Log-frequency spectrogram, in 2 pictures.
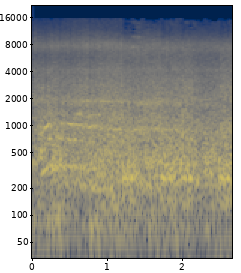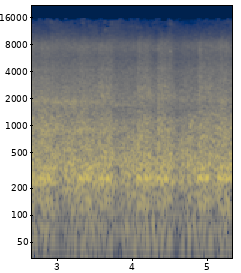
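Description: Meitetsu 2200 series electric limited-express train passing through a station at speed: a loud, steady rush of the cars with a regular clickety-clack of the wheels over the rail joints.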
